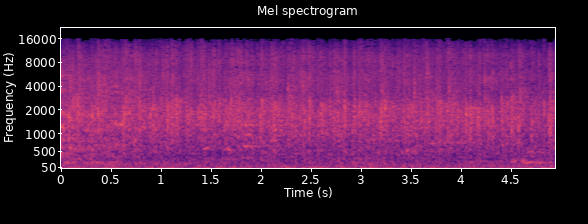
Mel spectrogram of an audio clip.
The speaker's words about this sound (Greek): Αγαπητοί φίλοι, χειροκροτάτε τώρα.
